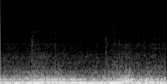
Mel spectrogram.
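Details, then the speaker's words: BMW E28 inline-six driving on five of six cylinders, cold weather; deep uneven rumble with lumpy, lopsided beat, shaking the car slightly — cylinder misfire. "You can definitely uh hear the misfire or the mess completely. Shakes the car a little bit."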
